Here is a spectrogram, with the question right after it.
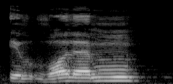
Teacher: Nah, huruf zal sukunnya hilang ya. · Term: idgham mutajanitsan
